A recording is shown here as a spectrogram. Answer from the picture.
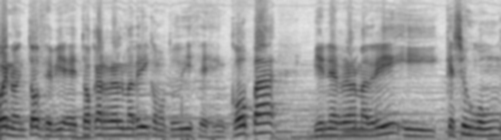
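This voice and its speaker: Music plays behind a man's voice. He speaks at fairly high pitch with ordinary pitch variation. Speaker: interviewer. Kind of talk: casual interview questions.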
